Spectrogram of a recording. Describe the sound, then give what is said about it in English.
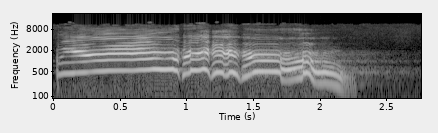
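A woman's loud, sustained scream, high and piercing, wavering in pitch midway before sliding downward and trailing off after nearly three seconds, as she finds that what she put on her head is a sloppy, sticky cake, not her hat. “Muriel lets out a very loud scream.”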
